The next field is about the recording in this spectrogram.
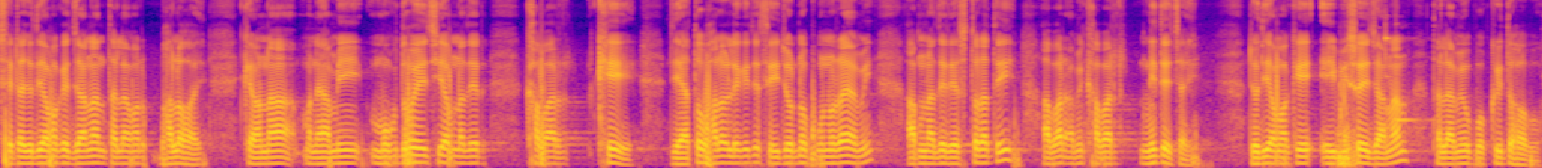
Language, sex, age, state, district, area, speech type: Bengali, male, 60+, West Bengal, Jhargram, rural, spontaneous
